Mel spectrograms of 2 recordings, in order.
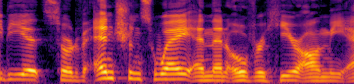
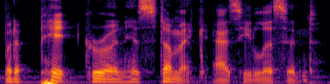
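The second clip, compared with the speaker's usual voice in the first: low, measured story reading; story narration; 6 semitones lower, 8 dB quieter than usual. A narrator's reading. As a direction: narrate the tale in a low, even voice. Reads the story aloud.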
